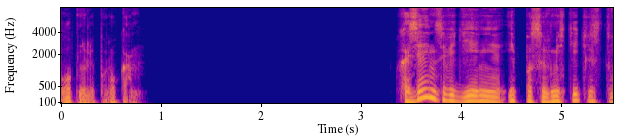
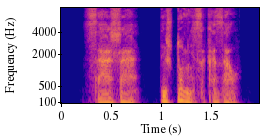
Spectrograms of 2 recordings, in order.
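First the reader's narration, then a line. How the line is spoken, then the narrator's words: Hissed in private. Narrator (Russian): прошипела Марина, едва только мы остались наедине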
